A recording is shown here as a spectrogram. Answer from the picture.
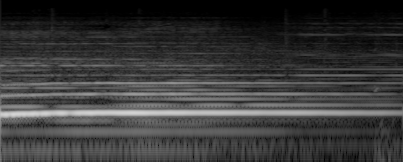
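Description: A bamboo bansuri flute made by Alon Treitel holds one long low note with reverb added. The note wavers slightly about a second in, then slowly fades away.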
